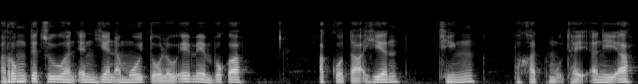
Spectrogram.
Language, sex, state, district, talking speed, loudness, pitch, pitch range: Mizo, male, Mizoram, Aizawl, 215 wpm, -19 LUFS, 115 Hz, 105-125 Hz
